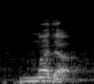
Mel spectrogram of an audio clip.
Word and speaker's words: mother: Here you are going to call it mother. So how it is pronounced? It is mother, not r, not mother.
